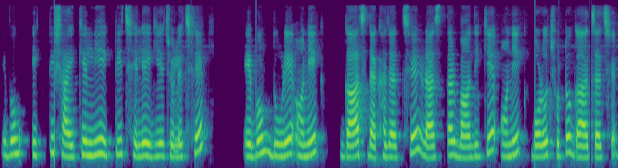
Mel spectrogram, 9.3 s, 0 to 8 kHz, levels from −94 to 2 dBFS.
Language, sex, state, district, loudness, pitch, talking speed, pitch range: Bengali, female, West Bengal, Jhargram, -18 LUFS, 230 Hz, 140 wpm, 210-260 Hz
